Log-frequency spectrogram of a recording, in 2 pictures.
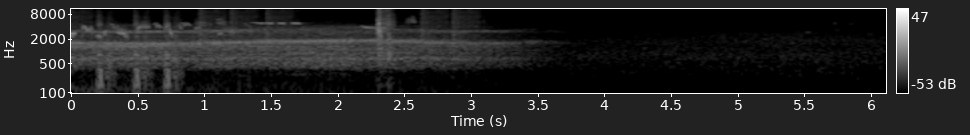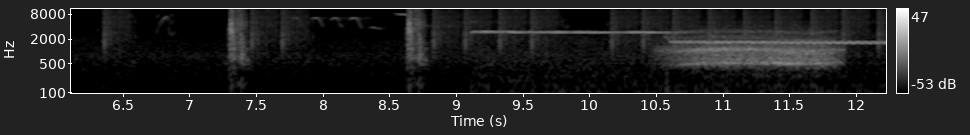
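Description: Light footsteps patter quickly over grass.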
